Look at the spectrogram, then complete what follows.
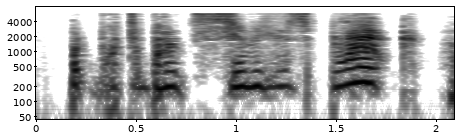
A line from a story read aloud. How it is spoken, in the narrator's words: Hermione hissed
